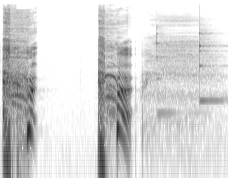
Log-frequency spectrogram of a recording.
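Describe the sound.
Throat clearing by a raspy-voiced gnome with something stuck in his throat: two short, gruff voiced bursts separated by silence, followed by a quieter steady ringing tone.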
